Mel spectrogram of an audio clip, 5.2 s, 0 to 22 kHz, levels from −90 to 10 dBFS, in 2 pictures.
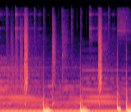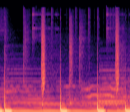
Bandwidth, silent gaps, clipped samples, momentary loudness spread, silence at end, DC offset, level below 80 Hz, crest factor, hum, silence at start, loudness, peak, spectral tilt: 13.5 kHz; none; under 0.1%; 12 LU; 0 s; under 0.1%; -12 dBFS; 10 dB; none; 0 s; -13 LUFS; 0 dBFS; -6 dB/octave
